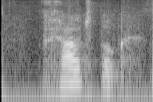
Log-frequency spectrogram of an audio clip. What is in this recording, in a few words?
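"grootboek", Dutch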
